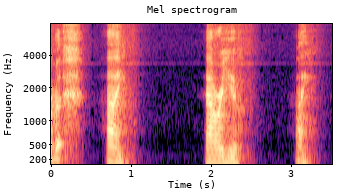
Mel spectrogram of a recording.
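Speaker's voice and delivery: relaxed and calm. Greeting kids over a webcam, real calm. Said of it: "He's real calm".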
